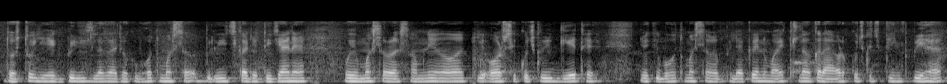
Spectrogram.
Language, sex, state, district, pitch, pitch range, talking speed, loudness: Hindi, male, Bihar, Saharsa, 145 Hz, 140-145 Hz, 305 wpm, -18 LUFS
